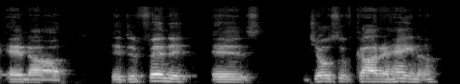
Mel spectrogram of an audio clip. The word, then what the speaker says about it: Cartagena: And the defendant is Joseph Cartagena or Cartagena, as some of y'all may pronounce it. I know it is Cartagena from going to Colombia, for y'all that never crossed over the water into Colombia.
